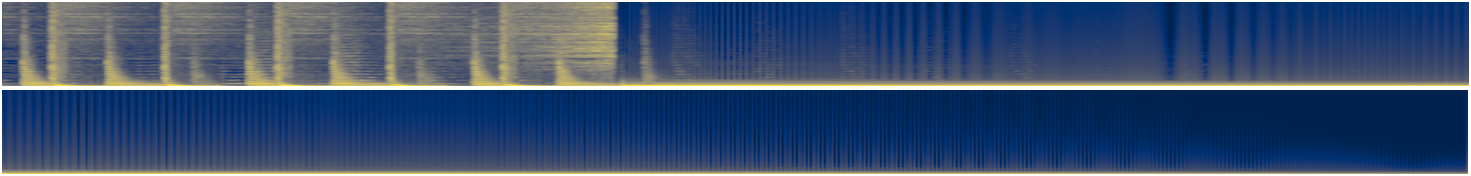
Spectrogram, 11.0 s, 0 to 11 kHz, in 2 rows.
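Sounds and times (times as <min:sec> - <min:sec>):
deep synth bass note sliding down: 0:02.2 - 0:11.0.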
